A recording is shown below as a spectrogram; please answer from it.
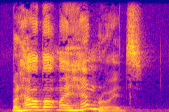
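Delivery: voice cracking and breaking mid-line. Rehearsing the same line again and again: voice cracking. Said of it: "my voice cracked".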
